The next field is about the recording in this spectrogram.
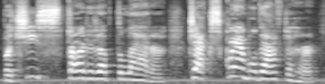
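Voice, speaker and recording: A woman reads a children's story in a fairly high, very expressive voice. Her phrasing is careful and dramatic, with faint noise in the background. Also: normal speed, poor audio. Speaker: storybook reader. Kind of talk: expressive children's book narration.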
